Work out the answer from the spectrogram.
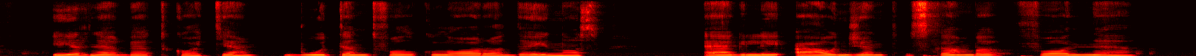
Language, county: Lithuanian, Kaunas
